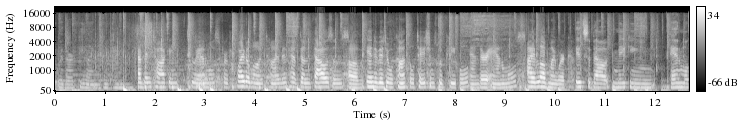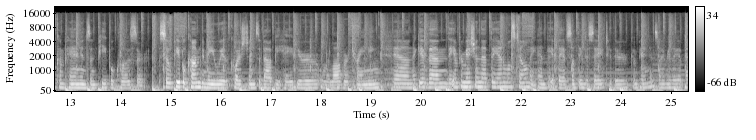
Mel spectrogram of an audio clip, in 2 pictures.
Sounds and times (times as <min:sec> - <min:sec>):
Music: 0:00.0 - 0:25.3
Speech: 0:00.0 - 0:25.3.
